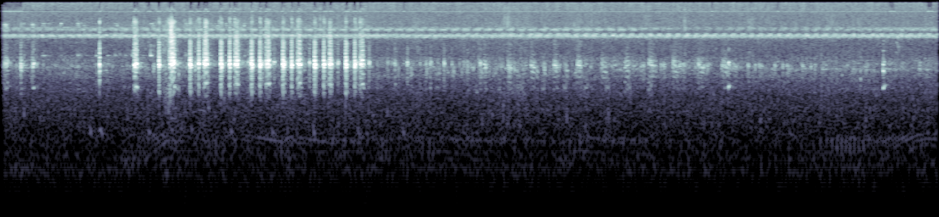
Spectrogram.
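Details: Frogs calling at sunset: a dense burst of rapid, clicking pulses for the first four seconds, then scattered single clicks over a steady, high-pitched insect drone that runs throughout.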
